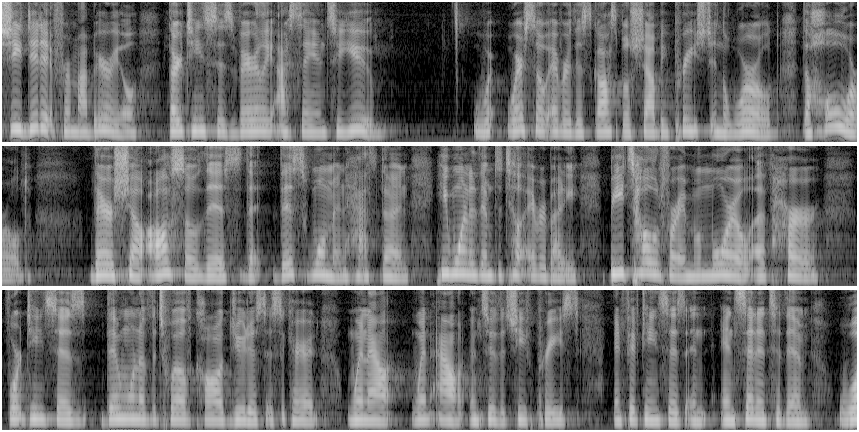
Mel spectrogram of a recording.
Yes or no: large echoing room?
yes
